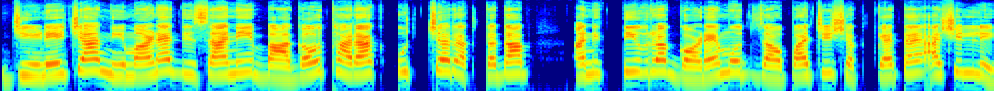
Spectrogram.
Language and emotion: Goan Konkani, neutral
